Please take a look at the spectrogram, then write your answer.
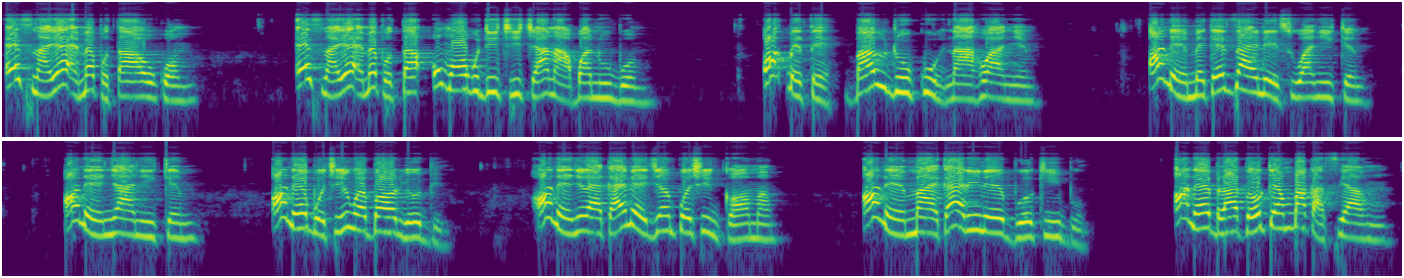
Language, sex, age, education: Igbo, female, 30-45, tertiary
